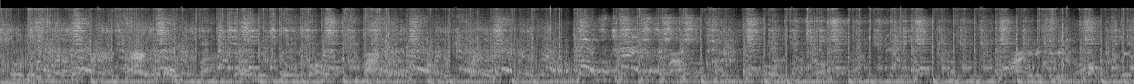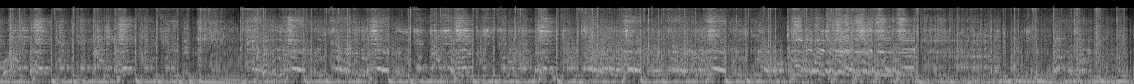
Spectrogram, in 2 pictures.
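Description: Loud electronic dance music playing over an outdoor sound system, with a heavy repeating bass line. About two-thirds of the way through, the bass slides down in pitch.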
